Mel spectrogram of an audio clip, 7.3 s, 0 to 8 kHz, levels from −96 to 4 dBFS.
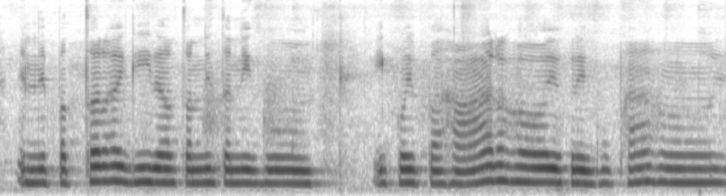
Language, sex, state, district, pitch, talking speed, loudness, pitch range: Maithili, female, Bihar, Samastipur, 205 Hz, 125 wpm, -29 LUFS, 200-215 Hz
